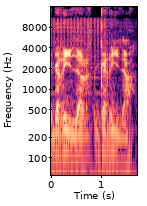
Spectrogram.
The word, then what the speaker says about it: guerrilla: Largely the guerrilla. That's how it's pronounced in Spanish, guerrilla.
